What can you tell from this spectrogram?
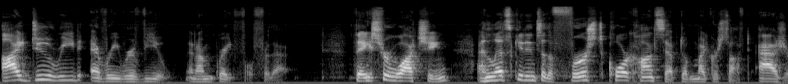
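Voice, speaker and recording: Delivered at a moderate pace, the speech sits on a very clean recording with a silent background. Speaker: online course instructor. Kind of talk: tutorial.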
